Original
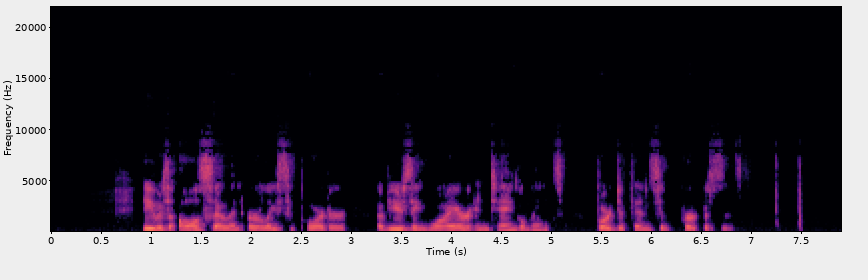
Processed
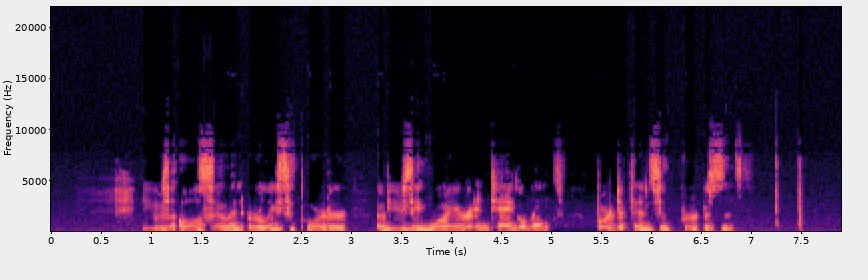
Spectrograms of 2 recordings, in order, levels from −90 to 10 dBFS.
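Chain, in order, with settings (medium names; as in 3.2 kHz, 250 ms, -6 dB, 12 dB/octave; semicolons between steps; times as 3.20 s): 4.14–5.76 s: three-band isolator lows -24 dB, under 460 Hz, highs -22 dB, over 3.2 kHz; compressor with a negative ratio -32 dBFS, ratio -0.5; loudness maximiser +23.5 dB; trim -1 dB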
